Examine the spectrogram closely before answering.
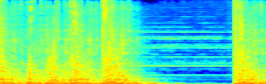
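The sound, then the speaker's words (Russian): Something banging hard against a door: a few loud, heavy thuds with a booming low resonance, the sound dying away into a brief near-silence before one more sharp, forceful bang. “Делаю шаг назад, и в этот момент что-то сильно бухнуло по двери.”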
